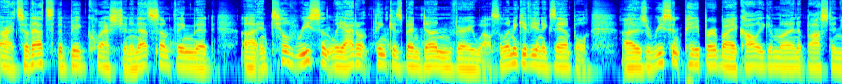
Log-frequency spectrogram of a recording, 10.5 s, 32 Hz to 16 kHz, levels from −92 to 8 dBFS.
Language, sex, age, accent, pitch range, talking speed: English, male, 30-49, American, 110-135 Hz, 235 wpm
